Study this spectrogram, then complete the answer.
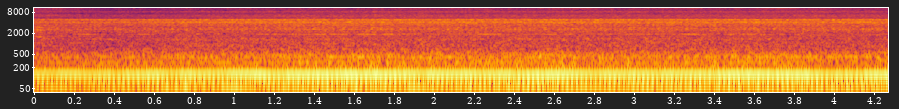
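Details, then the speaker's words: BMW N54 after home-method valve carbon cleaning: the petrol engine idles with an even, deep rumble and less vibration. Secondary air pumps are running and hiss can be heard because the intake is not fully assembled. "i trochę mniej wibruje. O, teraz panie to gada."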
